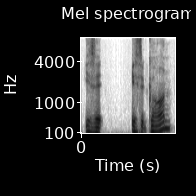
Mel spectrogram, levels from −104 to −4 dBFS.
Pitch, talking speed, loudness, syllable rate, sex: 125 Hz, 170 wpm, -19 LUFS, 5.9 syllables/s, male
